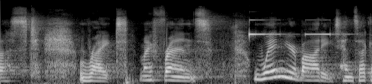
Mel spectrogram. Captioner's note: timer beeping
